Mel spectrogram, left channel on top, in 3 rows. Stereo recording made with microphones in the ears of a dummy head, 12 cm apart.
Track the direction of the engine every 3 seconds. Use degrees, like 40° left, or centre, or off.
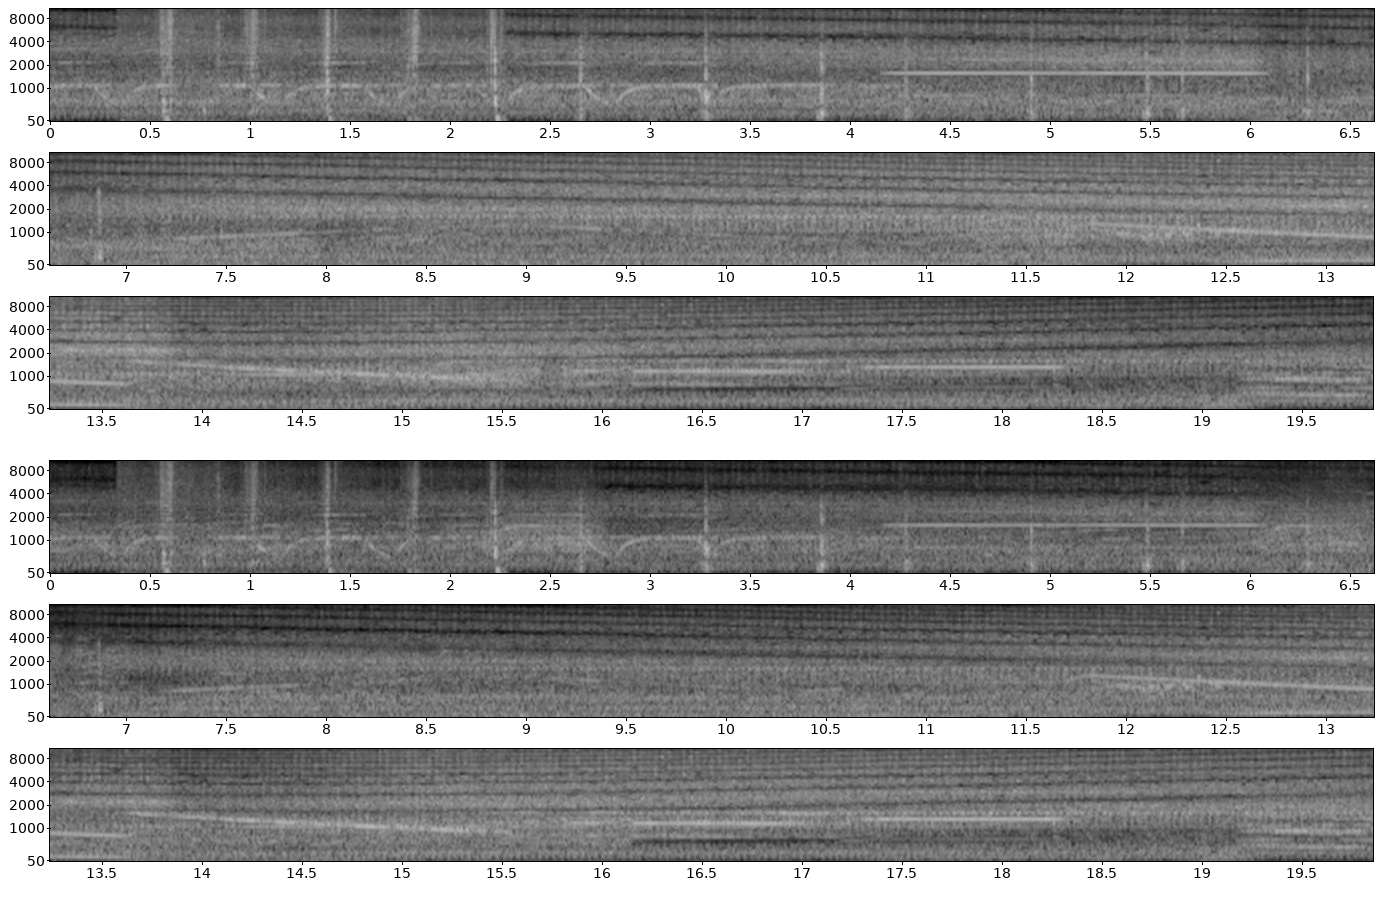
80° left, 70° left, 60° left, 50° left, 20° left, 20° right, 50° right.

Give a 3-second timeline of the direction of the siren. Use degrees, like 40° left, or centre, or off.
60° left, 50° left, 40° left, 20° left, 10° right, 40° right, 50° right.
